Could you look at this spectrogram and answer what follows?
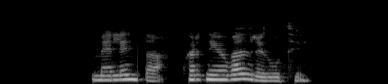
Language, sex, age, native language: Icelandic, female, 20-29, Icelandic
